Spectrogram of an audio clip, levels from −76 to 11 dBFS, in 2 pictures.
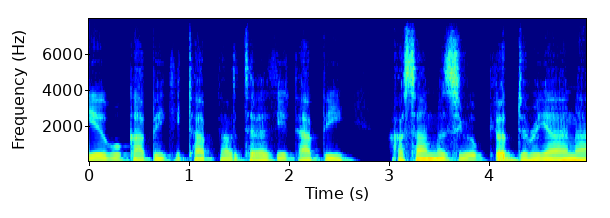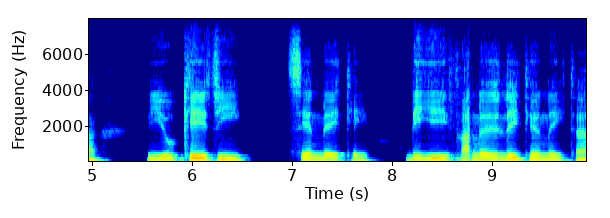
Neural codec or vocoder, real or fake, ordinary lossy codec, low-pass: codec, 16 kHz, 0.5 kbps, X-Codec, HuBERT features, trained on balanced general audio; fake; none; none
